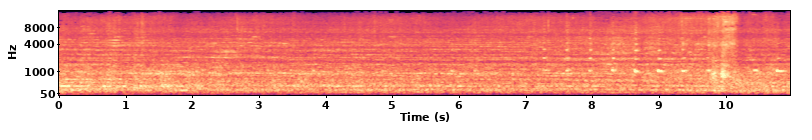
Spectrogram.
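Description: A double-stack container train rolling past close by, with a steady rumble of steel wheels on the rails. In the last few seconds a light, regular ticking joins in at about three a second, and a single sharp clank comes near the end.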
